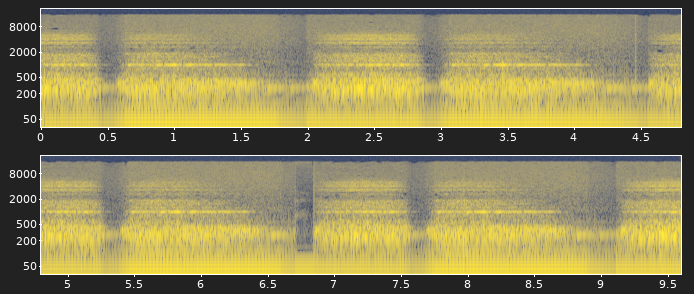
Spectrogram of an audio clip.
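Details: Auscultation teaching recording from a medicine cassette on breath sounds: loud, hollow, metallic-toned amphoric bronchial breathing, with a gap between inspiration and expiration.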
